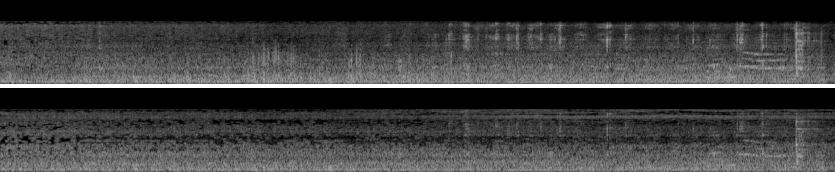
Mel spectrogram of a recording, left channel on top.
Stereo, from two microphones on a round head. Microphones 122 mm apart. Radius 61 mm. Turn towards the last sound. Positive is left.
turn(degrees=55)  # may be behind; listen again after turning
